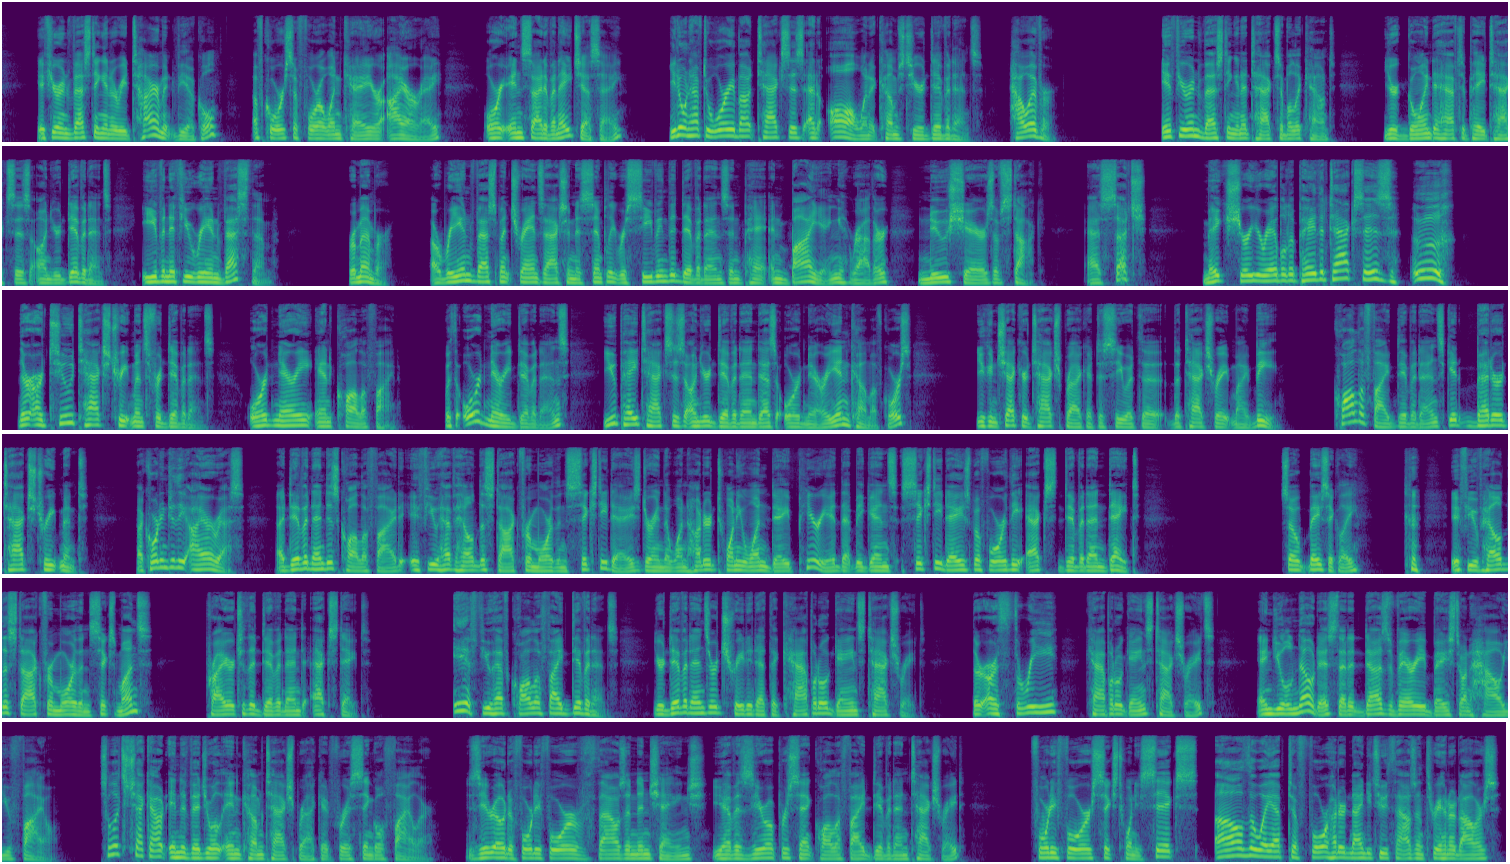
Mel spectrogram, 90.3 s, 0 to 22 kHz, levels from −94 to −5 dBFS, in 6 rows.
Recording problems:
none

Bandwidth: 14.5 kHz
